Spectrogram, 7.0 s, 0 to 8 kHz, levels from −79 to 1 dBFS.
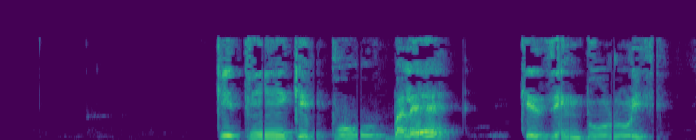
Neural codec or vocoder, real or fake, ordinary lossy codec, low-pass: none; real; MP3, 24 kbps; 7.2 kHz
